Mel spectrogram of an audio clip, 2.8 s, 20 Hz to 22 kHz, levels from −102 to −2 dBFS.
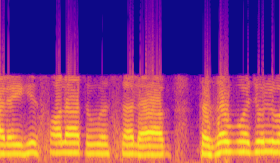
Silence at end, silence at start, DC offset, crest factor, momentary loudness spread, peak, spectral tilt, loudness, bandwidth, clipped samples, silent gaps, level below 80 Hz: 0 s; 0 s; under 0.1%; 8 dB; 5 LU; 0 dBFS; -9.5 dB/octave; -9 LUFS; 5.8 kHz; 2%; none; -40 dBFS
